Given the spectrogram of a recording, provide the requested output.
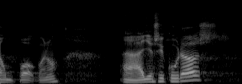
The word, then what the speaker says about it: Kurosh: Yo soy Kuros. Sé que Kuros es un nombre un poco particular, pero ya veis que se pronuncia literalmente como se lee, así que nadie se preocupe por eso.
